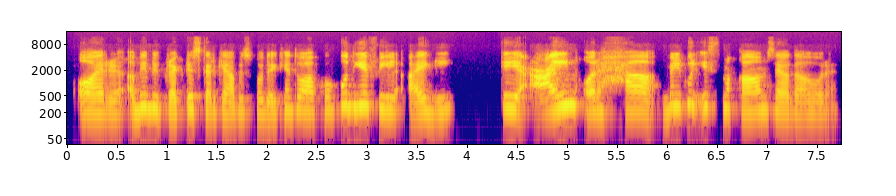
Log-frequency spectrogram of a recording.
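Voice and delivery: normal talking voice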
